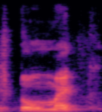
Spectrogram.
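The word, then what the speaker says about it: stomach: सी एच जैसे क होता है जैसे स्टोमक एस टी ओ एन एस सी स्टोमक सी एच है वहां च ना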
